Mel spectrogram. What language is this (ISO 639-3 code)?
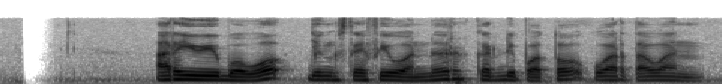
sun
